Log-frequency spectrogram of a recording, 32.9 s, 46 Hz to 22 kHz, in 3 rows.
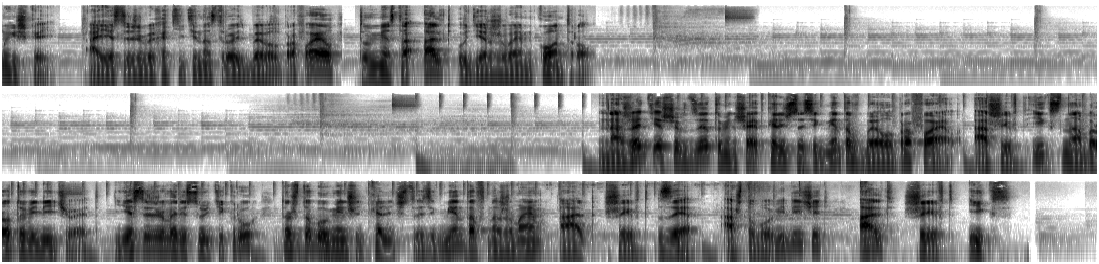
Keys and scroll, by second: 16.4 y, 19.0 shift+z, 20.2 shift+x, 21.0 shift+z, 22.0 shift+x, 22.9 shift+z, 24.8 alt+shift+z, 32.5 alt+shift+x.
